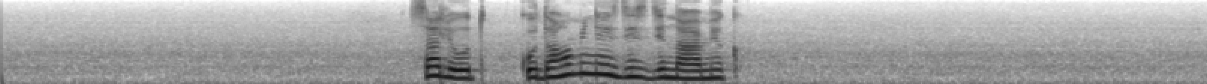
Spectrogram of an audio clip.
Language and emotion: Russian, neutral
